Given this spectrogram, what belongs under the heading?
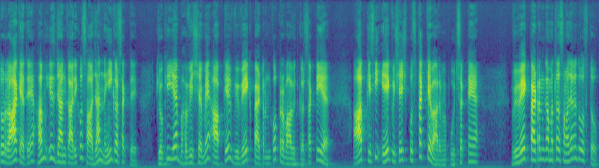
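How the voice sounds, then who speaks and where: A very animated man with a fairly high, pushed and bright voice talks a little fast as he hosts an explainer. He reads from a translated text, pausing to explain it casually and addressing listeners directly with frequent check-in tags.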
